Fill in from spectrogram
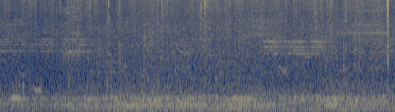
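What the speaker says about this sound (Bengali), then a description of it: "এই জোড়াটা দেখেন দর্শক খুবই চঞ্চল কবুতর খুব শক্তিশালী কবুতর" Racing pigeons in a loft coo in low, repeated rolling calls, close and steady, over a constant background hum.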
